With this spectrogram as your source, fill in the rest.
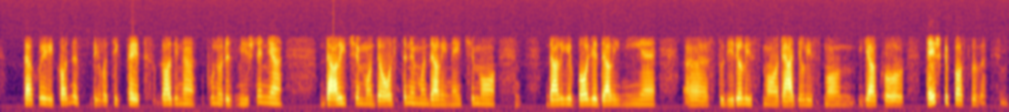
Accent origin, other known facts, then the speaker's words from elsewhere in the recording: Šabac, Šumadija and Western Serbia, Serbia; moved away as an adult; now in Geelong, Australia; Ja sam odrasla u Šapcu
